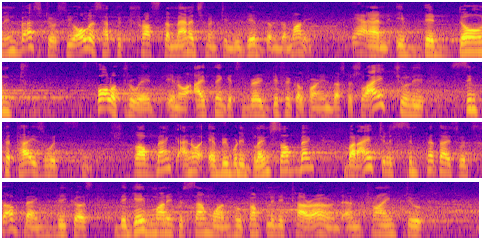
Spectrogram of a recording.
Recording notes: from the Sooner Than You Think conference in Brooklyn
